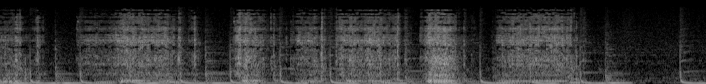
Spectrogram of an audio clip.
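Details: Electronic straight-stitch industrial sewing machine after repair of a loud noise at the needle-stop position: rapid, even stitching bursts with clean pauses and the needle parking quietly; it now works properly.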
